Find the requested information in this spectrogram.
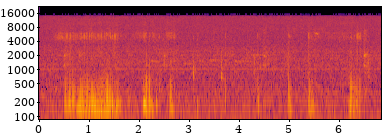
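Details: Sleeping cat snoring: one long, rough, breathy rasp near the start, then shorter soft snuffling breaths roughly every half to one second over a faint steady background hiss.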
